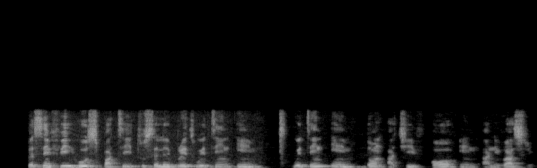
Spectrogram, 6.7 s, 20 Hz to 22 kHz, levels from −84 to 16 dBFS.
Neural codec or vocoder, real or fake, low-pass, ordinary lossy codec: none; real; none; none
